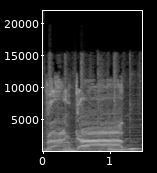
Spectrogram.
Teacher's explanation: dari kata berangkat, itu merupakan penghilangan fonem E, yang seharusnya yaitu berangkat.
